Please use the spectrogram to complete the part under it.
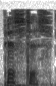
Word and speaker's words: pistis: That word is a noun pronounced pistis, P-I-S-T-I-S.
